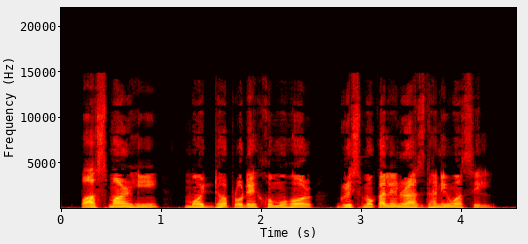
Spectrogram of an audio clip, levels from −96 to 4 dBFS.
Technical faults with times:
0.00-4.55 HE-AAC compression

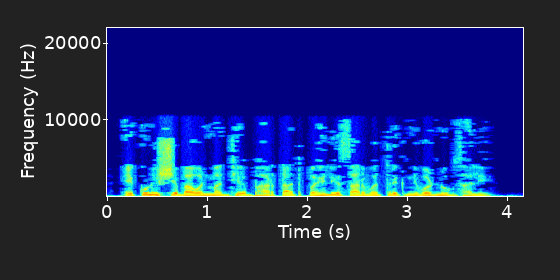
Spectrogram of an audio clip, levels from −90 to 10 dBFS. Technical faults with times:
0.00-4.17 WMA compression

